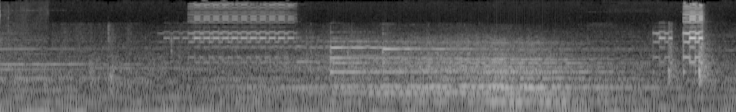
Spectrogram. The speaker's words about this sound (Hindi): अम्मी, जरा फोन उठाएं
